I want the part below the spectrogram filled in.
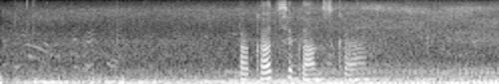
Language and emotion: Russian, neutral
